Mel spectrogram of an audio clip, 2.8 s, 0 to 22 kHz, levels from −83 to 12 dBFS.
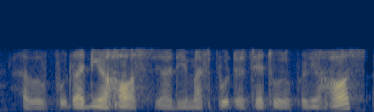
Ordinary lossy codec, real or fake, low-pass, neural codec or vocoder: none; real; 3.6 kHz; none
